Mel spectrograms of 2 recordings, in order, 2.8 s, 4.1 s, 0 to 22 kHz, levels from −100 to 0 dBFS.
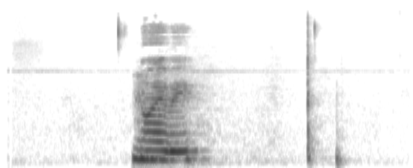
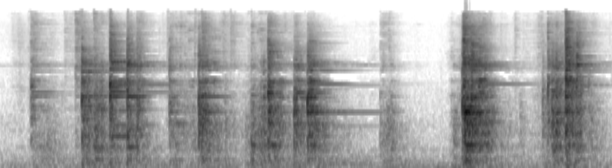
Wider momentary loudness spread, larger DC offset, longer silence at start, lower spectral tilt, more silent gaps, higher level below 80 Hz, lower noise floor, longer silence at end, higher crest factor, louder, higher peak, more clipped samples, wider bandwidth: first, 21 LU vs 16 LU; neither; first, 0.9 s vs 0.2 s; first, -5 dB/octave vs 0 dB/octave; neither; second, -86 dBFS vs -50 dBFS; first, -81 dBFS vs -45 dBFS; first, 0.5 s vs 0.1 s; about the same, 20 dB vs 22 dB; second, -32 LUFS vs -18 LUFS; second, -18 dBFS vs 0 dBFS; neither; second, 15 kHz vs 17 kHz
